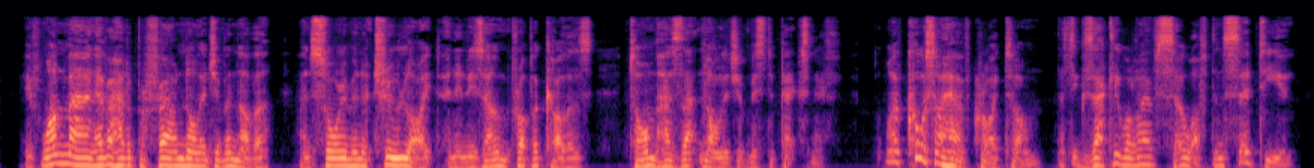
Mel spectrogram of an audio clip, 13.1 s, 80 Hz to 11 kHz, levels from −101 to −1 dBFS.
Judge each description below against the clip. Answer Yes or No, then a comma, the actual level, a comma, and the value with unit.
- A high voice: No, low, 130 Hz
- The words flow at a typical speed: No, fast, 215 wpm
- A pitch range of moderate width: Yes, average, 4.2 semitones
